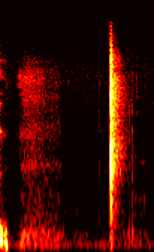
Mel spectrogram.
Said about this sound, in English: High five. It still echoes weird.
